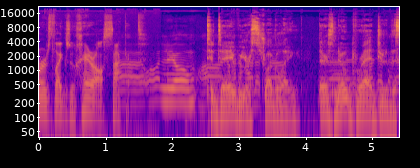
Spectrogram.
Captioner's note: through translator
